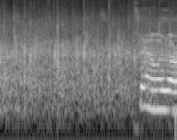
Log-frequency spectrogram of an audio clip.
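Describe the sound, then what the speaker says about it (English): At a town hall in Allentown, Pennsylvania, a standing audience applauds with a steady, moderately loud clatter of clapping, and a voice begins speaking over it near the end. "Mike, they're giving you a standing ovation"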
